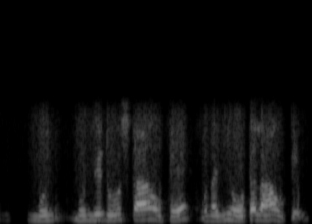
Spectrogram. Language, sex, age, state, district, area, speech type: Sindhi, male, 18-30, Maharashtra, Mumbai Suburban, urban, conversation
